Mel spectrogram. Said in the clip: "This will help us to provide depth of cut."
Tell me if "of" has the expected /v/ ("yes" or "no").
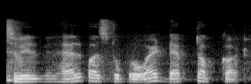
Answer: no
